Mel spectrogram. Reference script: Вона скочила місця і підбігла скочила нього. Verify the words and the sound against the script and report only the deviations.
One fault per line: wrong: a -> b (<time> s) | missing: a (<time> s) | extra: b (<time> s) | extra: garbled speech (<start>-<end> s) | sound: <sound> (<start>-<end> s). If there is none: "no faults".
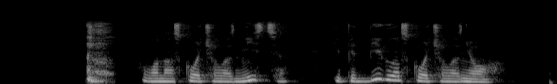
sound: cough (0.8-1.2 s)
